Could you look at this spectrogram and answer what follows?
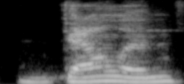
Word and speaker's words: Dowland: And the side story here is that John Dowland, or Doolin, depending on how you pronounce it, wrote all of his music in countertenor, just about all of it.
